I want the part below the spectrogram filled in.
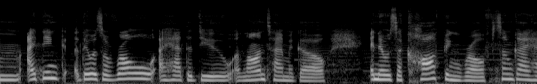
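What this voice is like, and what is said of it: Usual voice. Nothing is said of it.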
